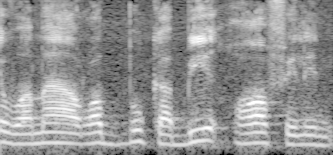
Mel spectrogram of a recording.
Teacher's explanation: را پر زبر ہے، را کو پر کر کے پڑھیں گے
